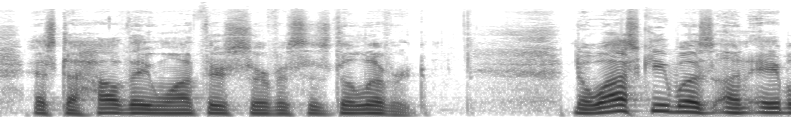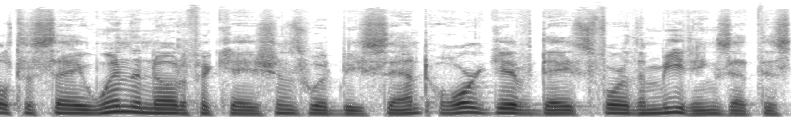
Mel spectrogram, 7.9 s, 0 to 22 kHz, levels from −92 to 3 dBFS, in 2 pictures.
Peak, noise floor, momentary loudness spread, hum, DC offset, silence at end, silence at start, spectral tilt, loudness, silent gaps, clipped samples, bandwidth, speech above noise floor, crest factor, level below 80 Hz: -4 dBFS; -48 dBFS; 8 LU; none; under 0.1%; 0 s; 0 s; -7.5 dB/octave; -20 LUFS; none; under 0.1%; 14.5 kHz; 29 dB; 16 dB; -62 dBFS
